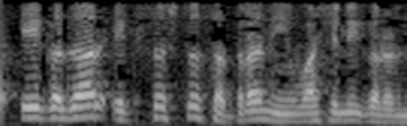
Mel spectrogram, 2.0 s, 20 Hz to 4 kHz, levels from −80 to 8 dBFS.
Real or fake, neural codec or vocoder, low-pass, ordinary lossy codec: real; none; 3.6 kHz; none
